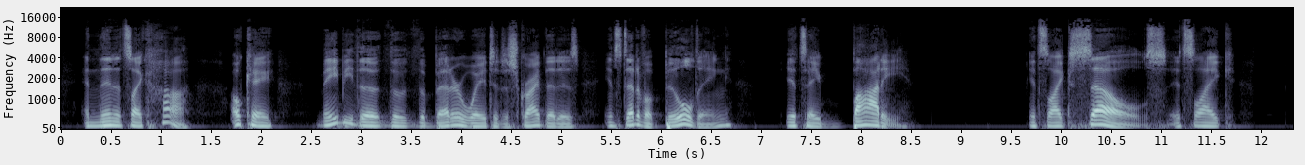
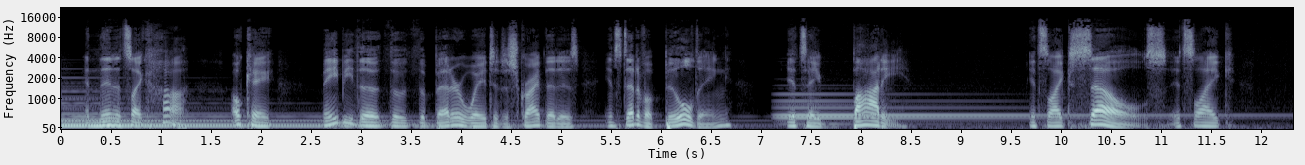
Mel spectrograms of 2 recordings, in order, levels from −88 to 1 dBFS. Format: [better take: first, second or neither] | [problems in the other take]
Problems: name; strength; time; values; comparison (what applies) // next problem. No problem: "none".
first | background music; loud; throughout; 8 dB below the speech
